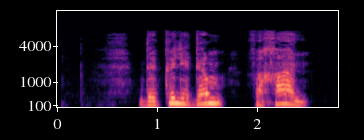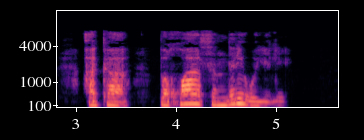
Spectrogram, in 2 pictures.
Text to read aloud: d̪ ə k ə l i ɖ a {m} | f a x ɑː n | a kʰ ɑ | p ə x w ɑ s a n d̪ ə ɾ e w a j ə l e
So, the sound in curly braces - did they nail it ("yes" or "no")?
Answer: yes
